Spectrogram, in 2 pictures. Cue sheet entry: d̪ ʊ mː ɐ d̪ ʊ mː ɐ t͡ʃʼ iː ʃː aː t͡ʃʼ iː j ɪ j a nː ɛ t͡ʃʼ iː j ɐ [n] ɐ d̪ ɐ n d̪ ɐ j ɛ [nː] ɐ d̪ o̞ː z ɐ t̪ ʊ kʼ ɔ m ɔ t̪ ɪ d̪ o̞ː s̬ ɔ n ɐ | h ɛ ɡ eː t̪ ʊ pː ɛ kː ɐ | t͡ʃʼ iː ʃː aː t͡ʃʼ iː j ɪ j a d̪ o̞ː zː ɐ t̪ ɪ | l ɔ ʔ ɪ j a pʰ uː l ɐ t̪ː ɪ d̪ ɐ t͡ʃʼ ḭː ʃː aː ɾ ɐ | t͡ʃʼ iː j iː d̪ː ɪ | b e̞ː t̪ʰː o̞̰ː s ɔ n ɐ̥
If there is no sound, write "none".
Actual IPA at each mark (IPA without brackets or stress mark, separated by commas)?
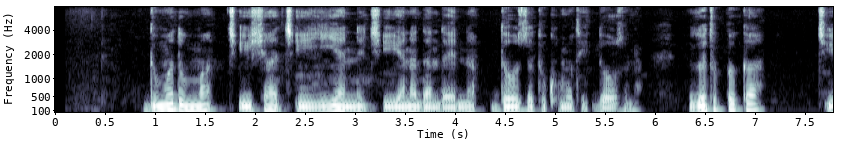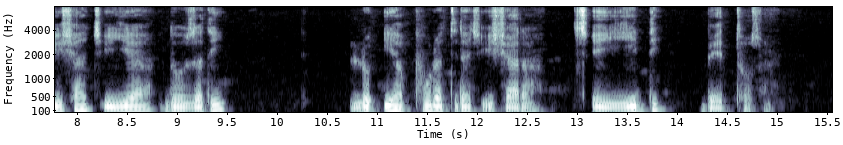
n, nː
